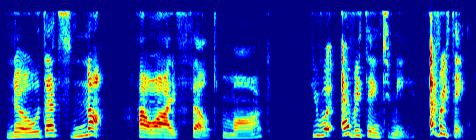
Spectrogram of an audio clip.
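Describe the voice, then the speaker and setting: A woman's voice: on the high side, sing-song, normal speed, a bit bright, no echo, highs cut off. A woman acting a nervous, lovelorn scorned woman with a guilty secret in an old-time radio drama, coy and defensive. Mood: anguished, bitter.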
